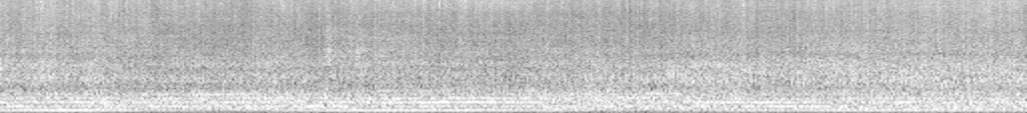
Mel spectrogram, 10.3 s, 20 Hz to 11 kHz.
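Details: Briggs & Stratton Intek M44 twin engine after a full twin-carburetor tear-down and clean, under mowing load: even, steady low drone, no hunting or surging in speed; sounds way better. Normal running after repair.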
